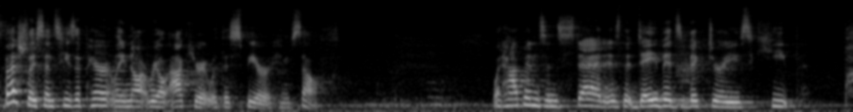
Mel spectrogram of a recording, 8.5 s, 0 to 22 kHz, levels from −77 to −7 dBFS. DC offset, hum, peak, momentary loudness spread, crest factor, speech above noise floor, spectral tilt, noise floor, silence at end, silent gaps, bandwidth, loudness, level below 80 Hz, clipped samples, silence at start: under 0.1%; none; -14 dBFS; 23 LU; 20 dB; 21 dB; -4 dB/octave; -53 dBFS; 0 s; none; 17 kHz; -33 LUFS; -60 dBFS; under 0.1%; 0 s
